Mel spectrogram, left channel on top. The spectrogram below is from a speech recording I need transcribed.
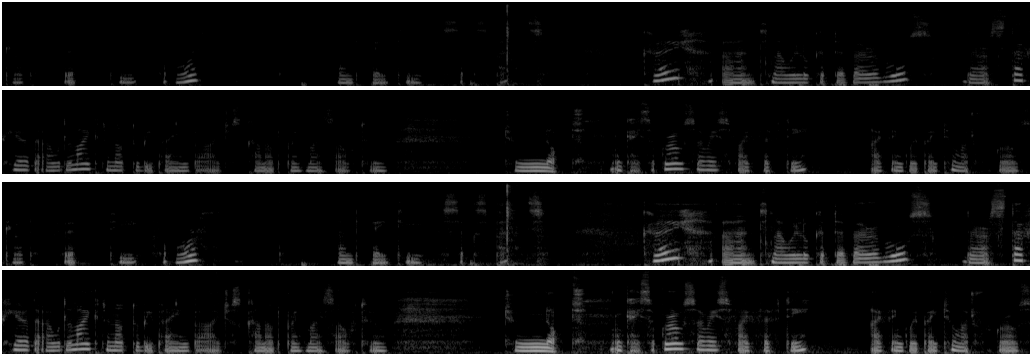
and 86 pence. Okay, and now we look at the variables. There are stuff here that I would like to not to be paying, but I just cannot bring myself to not. Okay, so groceries, $5.50. I think we pay too much for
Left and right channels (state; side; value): quieter; left; 8.4 dB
